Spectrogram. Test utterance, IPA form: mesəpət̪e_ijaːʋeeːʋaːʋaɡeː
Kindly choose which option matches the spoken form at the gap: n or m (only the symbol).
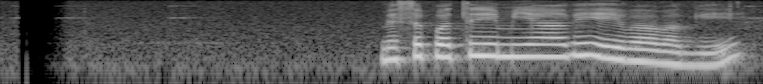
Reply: m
